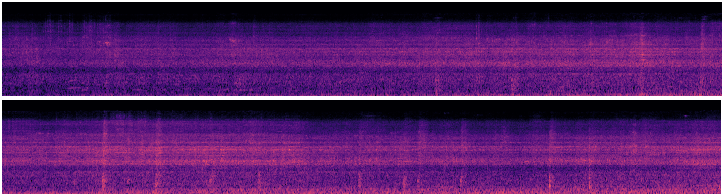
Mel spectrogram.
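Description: Passenger train carriage rolling out of a station, its wheels and running gear on the rails growing steadily louder as the train picks up speed. A few faint clicks of the wheels come through from about halfway.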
